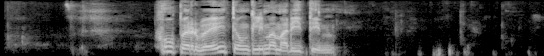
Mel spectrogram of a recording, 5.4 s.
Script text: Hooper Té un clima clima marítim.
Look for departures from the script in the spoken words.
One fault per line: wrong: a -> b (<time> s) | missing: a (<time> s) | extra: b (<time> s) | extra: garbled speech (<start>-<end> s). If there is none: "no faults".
extra: Bay (2.0 s)
missing: clima (2.8 s)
